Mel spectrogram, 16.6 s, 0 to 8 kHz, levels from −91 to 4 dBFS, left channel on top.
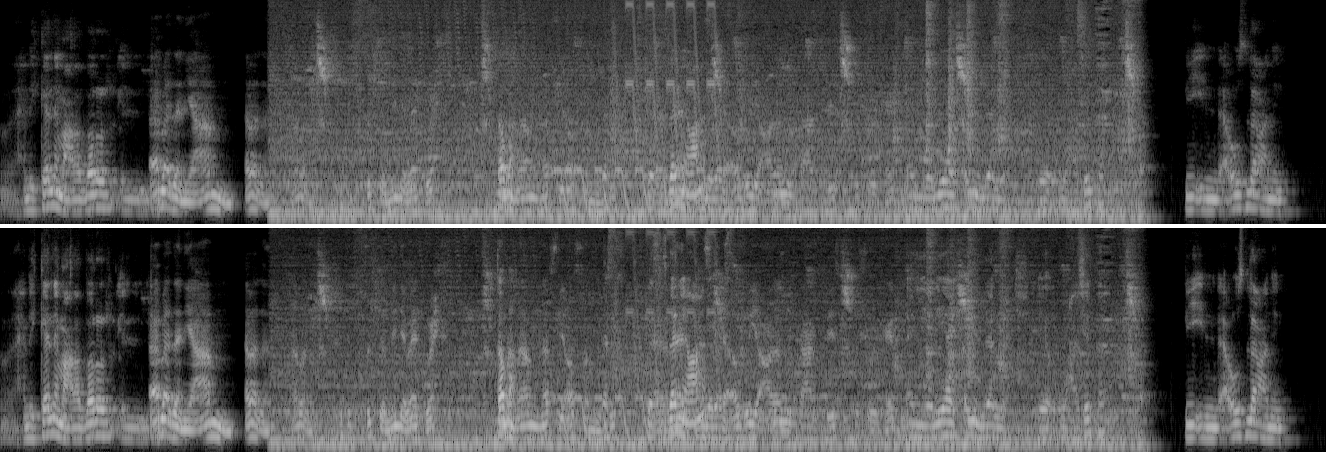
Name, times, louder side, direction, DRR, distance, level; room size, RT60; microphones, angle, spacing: voice 1, 0.0-2.0 6.2-6.5 7.5-7.7 8.1-10.0 11.3-13.9 14.8-16.0, right 2 dB, 80° right, 1.1 m, -32 dB
voice 2, 1.9-5.7 6.2-7.7 8.1-11.4, right 3 dB, 45° right, 0.5 m, -33 dB
sound 1, 3.3-14.3, left 1 dB, 80° left, 2.0 m, -34 dB
sound 2, 3.7-9.1, left 3 dB, 20° left, 0.3 m, -41 dB
10.5 x 3.7 x 4.5 m
head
